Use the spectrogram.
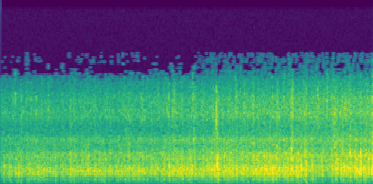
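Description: Heavy rain pours down at a graveside, a dense, loud, unbroken hiss of drops striking surfaces, steady from start to finish with no voices.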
